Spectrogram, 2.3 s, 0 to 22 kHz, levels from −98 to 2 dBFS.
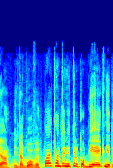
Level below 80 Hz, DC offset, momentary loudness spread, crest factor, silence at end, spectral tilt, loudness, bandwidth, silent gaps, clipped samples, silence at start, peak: -56 dBFS; under 0.1%; 4 LU; 12 dB; 0 s; -6.5 dB/octave; -14 LUFS; 13.5 kHz; none; under 0.1%; 0 s; -2 dBFS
